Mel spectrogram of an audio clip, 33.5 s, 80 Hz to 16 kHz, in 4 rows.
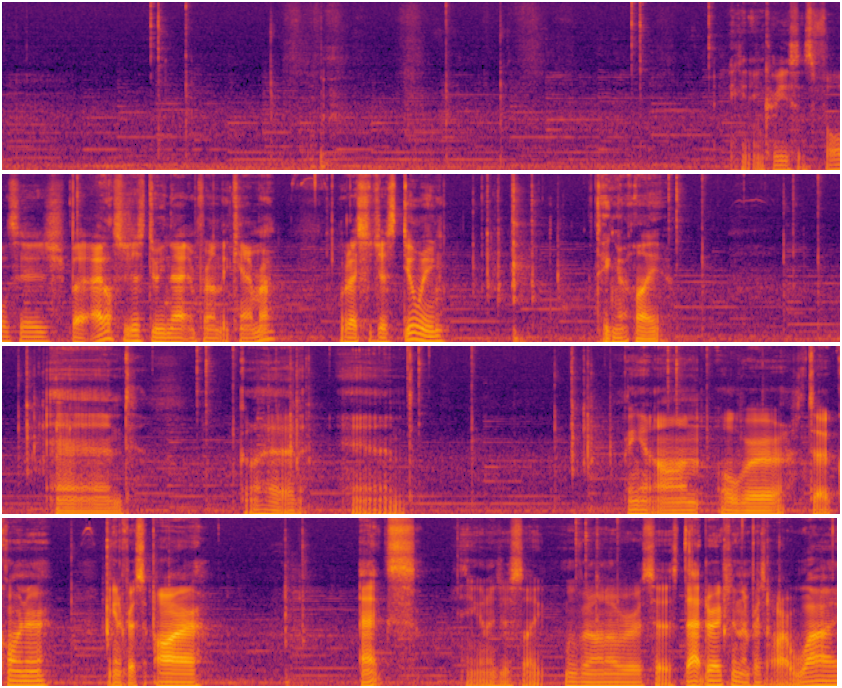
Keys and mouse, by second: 1.8 middle click, 4.5 middle click, 6.3 click, 7.1-9.1 drag, 9.8-13.1 drag, 13.1 g, 15.3 click, 16.6 click, 17.0 g, 19.1 click, 19.5 g, 21.6 click, 23.8-25.8 drag, 23.8 g, 26.1 r, 31.3 click, 32.3 r.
